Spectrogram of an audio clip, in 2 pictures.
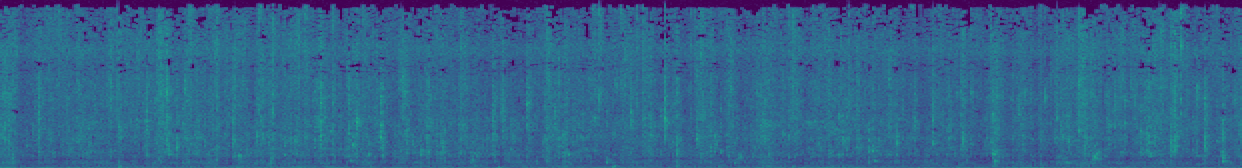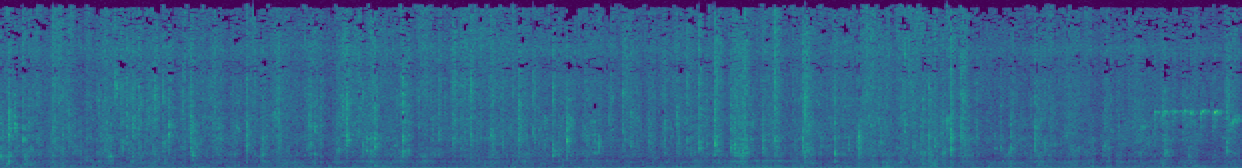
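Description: Pigs grunt.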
